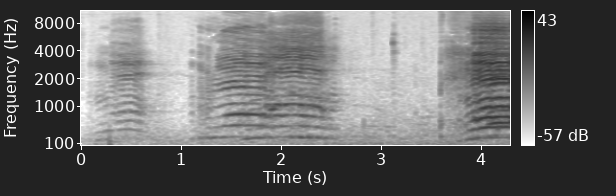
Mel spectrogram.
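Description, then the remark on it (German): Sheep and goats on a farm with about 200 sheep and 3 goats bleat in three loud, wavering calls, one short and two longer, with brief quiet gaps between them and no talking. “In diesen Tagen kommen die gut 200 Schafe und 3 Geissen aber Konkurrenz über.”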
